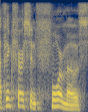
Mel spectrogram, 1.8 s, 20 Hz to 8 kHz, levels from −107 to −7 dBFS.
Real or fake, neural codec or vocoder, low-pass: fake; codec, 16 kHz, 2 kbps, FunCodec, trained on LibriTTS, 25 frames a second; 7.2 kHz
